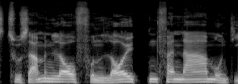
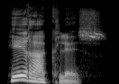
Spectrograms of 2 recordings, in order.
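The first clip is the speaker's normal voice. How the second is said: slow, mildly defiant answer; a touch of stubbornness, drawn out. A narrator's reading. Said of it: "Die Seele trotzte".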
